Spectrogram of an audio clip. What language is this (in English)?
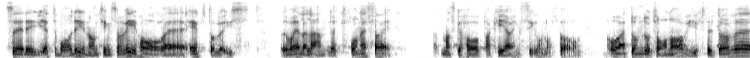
Swedish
